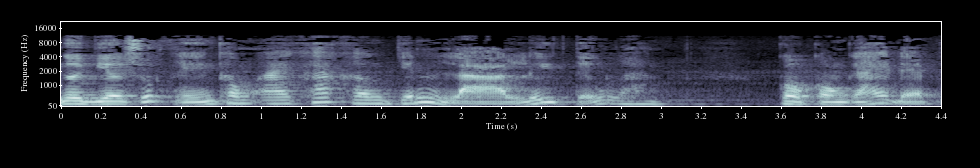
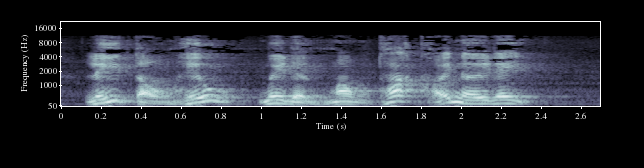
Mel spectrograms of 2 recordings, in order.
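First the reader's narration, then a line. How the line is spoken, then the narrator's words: Young woman shouting. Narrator (Vietnamese): một cô gái tuổi còn đôi mươi, thất vọng thanh thao hét lên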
